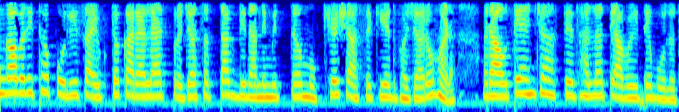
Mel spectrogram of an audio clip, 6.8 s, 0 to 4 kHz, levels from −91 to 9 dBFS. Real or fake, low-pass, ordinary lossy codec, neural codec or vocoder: real; 3.6 kHz; none; none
